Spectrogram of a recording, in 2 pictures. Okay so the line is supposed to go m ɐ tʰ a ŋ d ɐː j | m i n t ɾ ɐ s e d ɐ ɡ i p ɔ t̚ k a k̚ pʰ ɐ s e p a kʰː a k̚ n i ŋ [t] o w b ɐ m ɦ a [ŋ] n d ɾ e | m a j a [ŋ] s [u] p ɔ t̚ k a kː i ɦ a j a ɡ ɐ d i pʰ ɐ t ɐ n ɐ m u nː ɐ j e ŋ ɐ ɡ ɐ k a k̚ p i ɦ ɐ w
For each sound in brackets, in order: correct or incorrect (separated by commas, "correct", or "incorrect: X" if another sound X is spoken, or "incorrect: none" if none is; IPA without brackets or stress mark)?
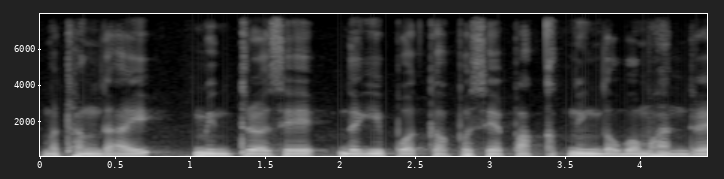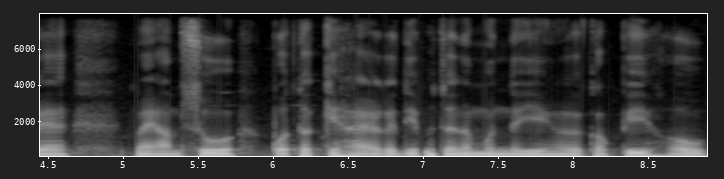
incorrect: d, incorrect: none, incorrect: m, correct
